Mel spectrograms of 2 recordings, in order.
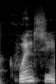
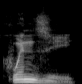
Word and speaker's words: Quincy: Uh Quincy Mass is I'm being corrected pronounced Quinzy. Quinzy.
